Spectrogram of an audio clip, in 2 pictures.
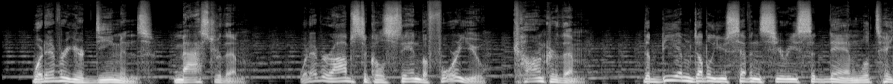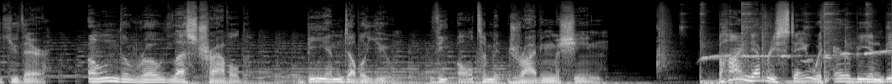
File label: SHORT COMMERCIAL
